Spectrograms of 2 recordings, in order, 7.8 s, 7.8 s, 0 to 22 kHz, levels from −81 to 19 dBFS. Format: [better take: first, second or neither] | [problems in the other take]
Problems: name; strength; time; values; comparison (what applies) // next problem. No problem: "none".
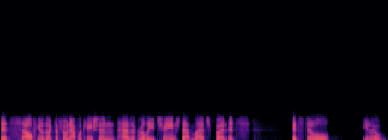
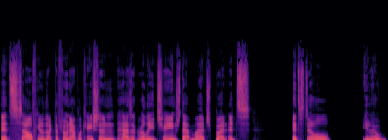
second | phone-call audio; nothing above 3 kHz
